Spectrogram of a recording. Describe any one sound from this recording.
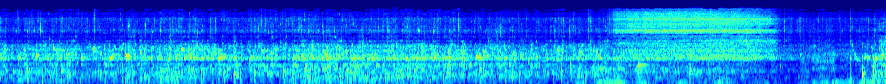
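Exhaled air bubbles rumble and gurgle underwater.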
